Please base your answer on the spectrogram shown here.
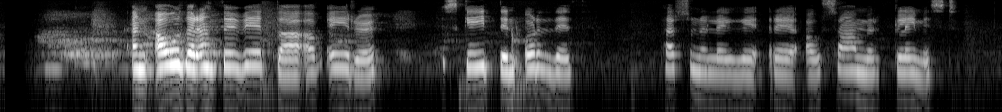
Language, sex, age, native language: Icelandic, female, 18-19, Icelandic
